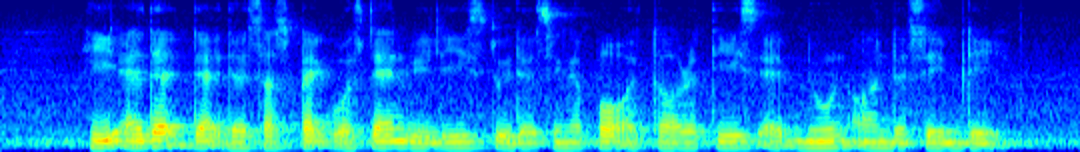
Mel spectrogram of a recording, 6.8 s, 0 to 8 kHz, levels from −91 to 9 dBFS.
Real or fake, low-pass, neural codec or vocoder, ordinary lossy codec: real; none; none; none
